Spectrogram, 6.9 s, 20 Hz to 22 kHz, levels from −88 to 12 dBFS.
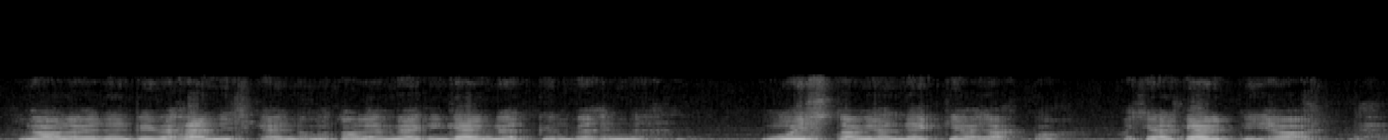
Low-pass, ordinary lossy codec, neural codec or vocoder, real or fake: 9.9 kHz; none; vocoder, 22.05 kHz, 80 mel bands, Vocos; fake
